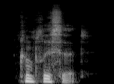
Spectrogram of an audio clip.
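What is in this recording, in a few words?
"complicit", Australian English; pronunciations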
